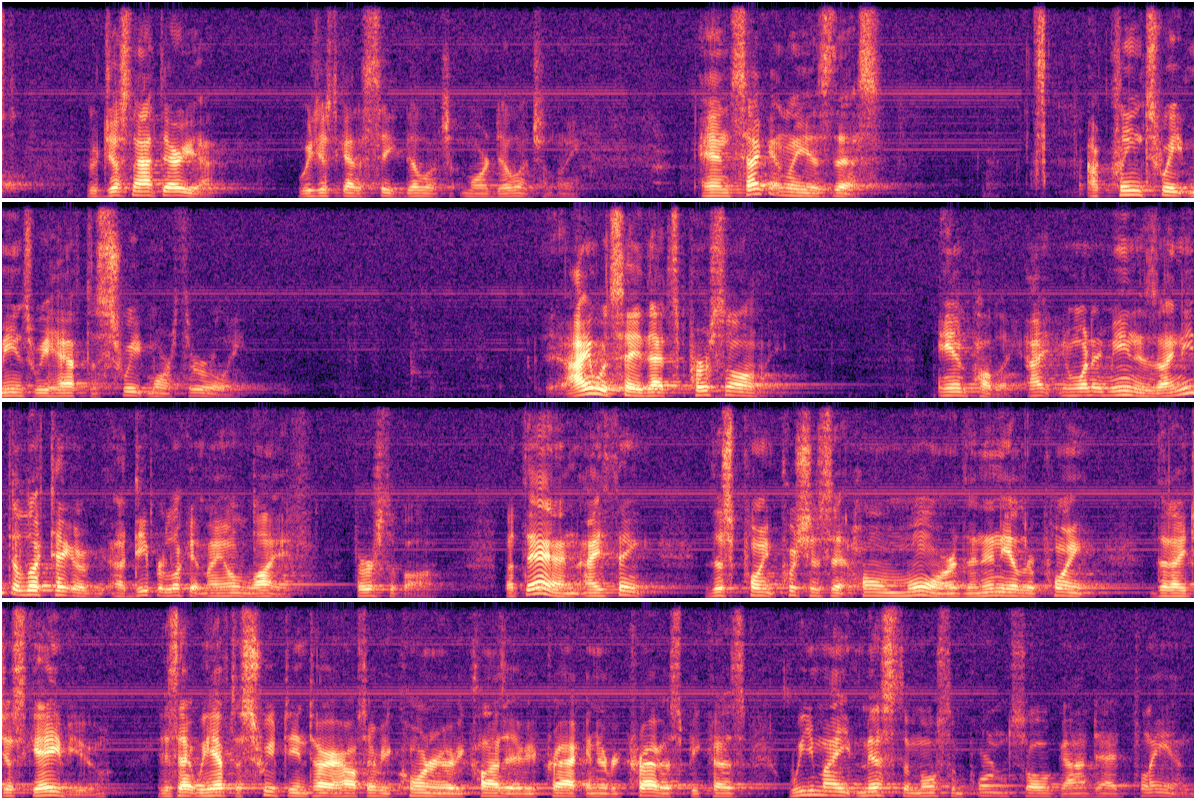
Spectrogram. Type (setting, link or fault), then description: setting, large echoing room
